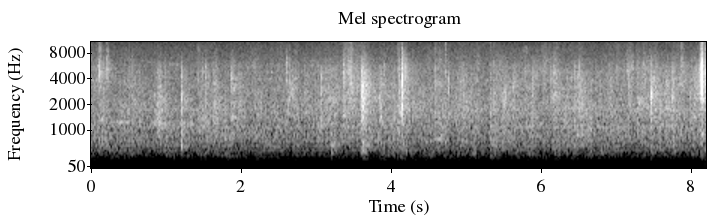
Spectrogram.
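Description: Faint rustling of thin Bible pages being turned while a passage is looked up, with a few sharper page flicks about three and a half and four seconds in.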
